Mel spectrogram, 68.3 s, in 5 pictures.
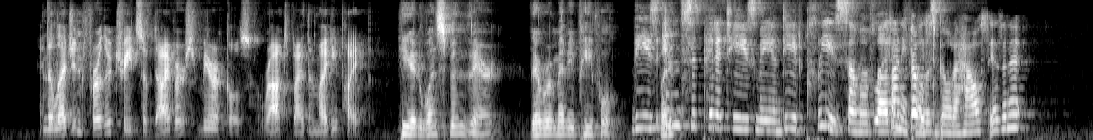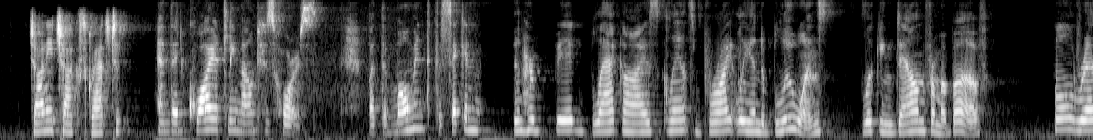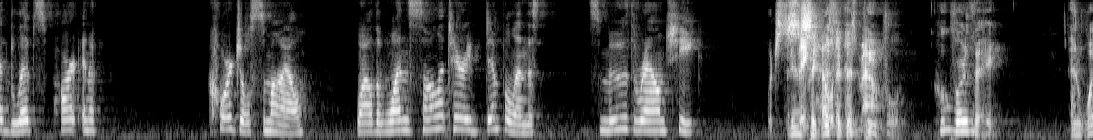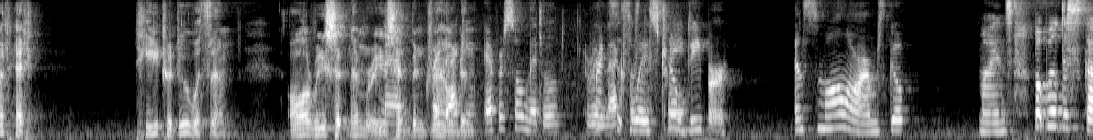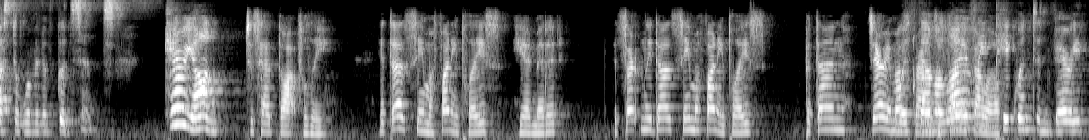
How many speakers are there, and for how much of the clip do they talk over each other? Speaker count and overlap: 6, about 10%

